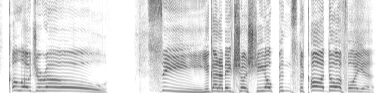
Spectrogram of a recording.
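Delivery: very high, very slow stretched holler, "see" drawn out. Quoting a movie line in character: yelling in a Chazz Palminteri impression. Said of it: "Just keep yelling things".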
